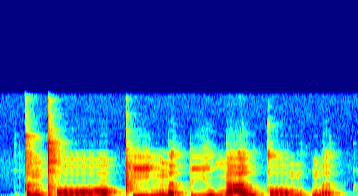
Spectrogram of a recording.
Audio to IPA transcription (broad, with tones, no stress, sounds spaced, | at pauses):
t̪ ɐ˥ ŋ t̪ʰ ɔː˨˧ | pʰ iː˥ ŋ n̪ ɐ˨˥ t̚ p iː˨˧ w ŋ aː˨˧ w k ɔː˨˧ m ʊ˨˥ k̚ m ɐ˨˥ t̚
